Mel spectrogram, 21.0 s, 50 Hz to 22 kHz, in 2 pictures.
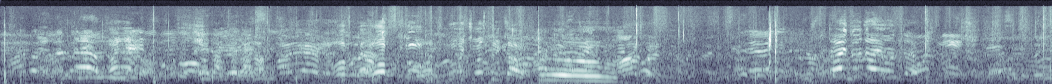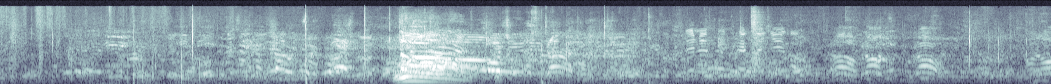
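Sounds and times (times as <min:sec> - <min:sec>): people shouting outdoors: 0:13.0 - 0:16.2.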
